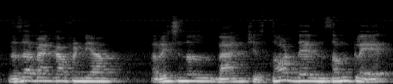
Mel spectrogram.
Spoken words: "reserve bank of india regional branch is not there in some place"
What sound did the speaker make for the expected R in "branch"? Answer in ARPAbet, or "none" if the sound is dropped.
none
